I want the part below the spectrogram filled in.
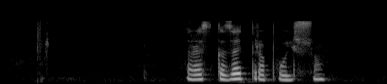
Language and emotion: Russian, neutral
